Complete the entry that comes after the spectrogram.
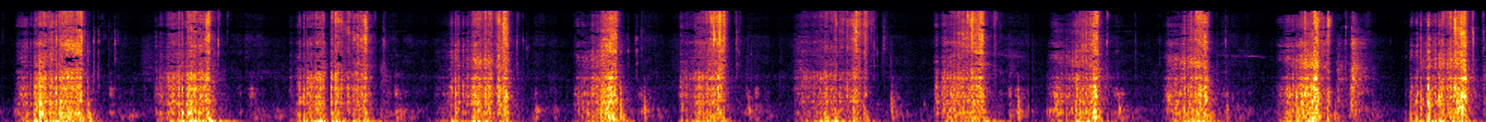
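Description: A wide metal gouge, held in the fingers, scrapes and carves a hollow into a solid myrtle wood blank. About twelve separate rasping strokes follow at a steady pace, each a rough, broadband scrape with a low rumble beneath and fading to near quiet between strokes.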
